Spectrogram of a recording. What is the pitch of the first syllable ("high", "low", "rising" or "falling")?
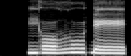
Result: low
